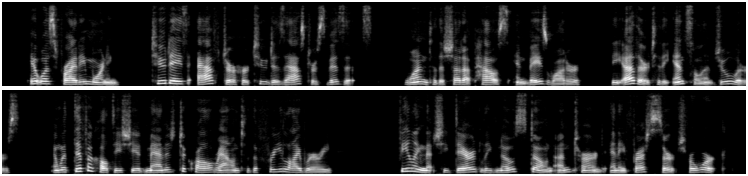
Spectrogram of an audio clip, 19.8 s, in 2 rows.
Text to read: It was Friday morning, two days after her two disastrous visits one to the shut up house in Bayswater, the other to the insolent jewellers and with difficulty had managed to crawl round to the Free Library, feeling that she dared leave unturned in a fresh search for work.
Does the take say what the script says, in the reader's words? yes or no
no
